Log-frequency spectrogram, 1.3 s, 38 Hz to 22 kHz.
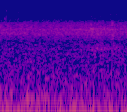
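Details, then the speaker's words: EVGA GeForce GTX 760 ACX graphics card fan running loud at idle, reportedly default ~1200 RPM at 43%, GPU at 35°C; steady airy high hiss with no rhythm or pitch change, cause unclear though temperatures and performance are fine. "It's very loud right now. I don't know if you can hear it, but supposedly the default is 1200 or so RPM at 43%."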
